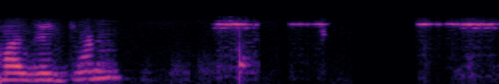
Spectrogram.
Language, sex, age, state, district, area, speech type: Assamese, female, 18-30, Assam, Sonitpur, rural, conversation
